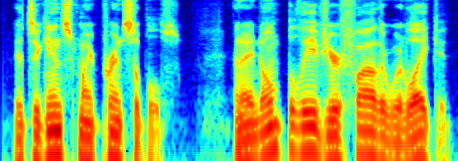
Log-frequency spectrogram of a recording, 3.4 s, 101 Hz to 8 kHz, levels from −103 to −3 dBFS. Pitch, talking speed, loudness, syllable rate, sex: 100 Hz, 225 wpm, -16 LUFS, 6.8 syllables/s, male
